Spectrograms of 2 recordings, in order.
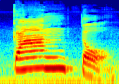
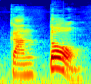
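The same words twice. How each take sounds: First: CANto, loud high CAN falling on "to"; stress on first syllable. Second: CanTO, loud ending; stress on last syllable. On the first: Teacher repeats for learners, canto stressed on CAN. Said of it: "Can is emphasized". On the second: Teacher repeats the other way, canto stressed on TO. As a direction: throw the weight onto TO in canto. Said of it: "the other way would be". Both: Shown as a demonstration.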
